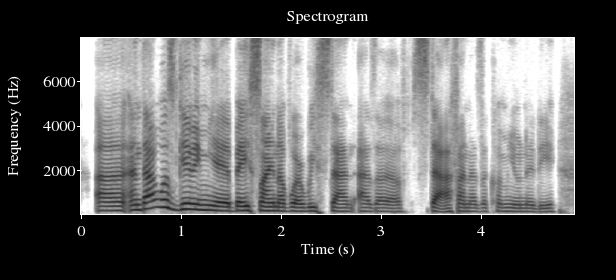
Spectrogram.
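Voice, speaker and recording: A woman's fairly low voice rises and falls in lively intonation. She talks at a fairly quick pace over a quiet background. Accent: slight Persian. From Iran. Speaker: school administrator. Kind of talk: presentation at a public meeting. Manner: hesitant, many fillers.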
